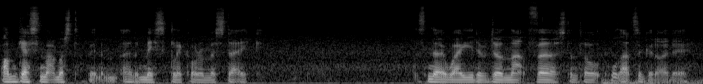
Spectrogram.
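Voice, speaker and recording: In a British accent, the speaker leaves long, frequent pauses. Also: man. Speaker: gaming youtuber. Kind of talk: game commentary. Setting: home kitchen. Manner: thinking aloud, hesitant; quiet.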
